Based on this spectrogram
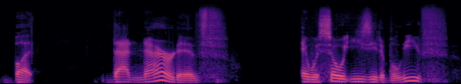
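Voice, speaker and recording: A medium-pitched man speaks slowly and expressively as a guest in a casual interview on wildlife advocacy. Earnest and persuasive, he often restarts what he's saying, and the studio sound is clean and echo-free.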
